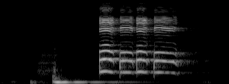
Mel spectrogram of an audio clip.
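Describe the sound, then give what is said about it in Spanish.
Chicken sound effect: a low buzzy tone, then a quick run of bright, nasal squawks, loud and harmonic, ending abruptly into quiet. “¿Puedes volver a poner el pollo?”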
